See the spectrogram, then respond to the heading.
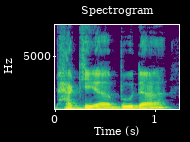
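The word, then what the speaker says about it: Paccekabuddha: This is often times pronounced many different ways. I pronounce it Pacquiao Buddha, but there's many different ways that people will pronounce that.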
